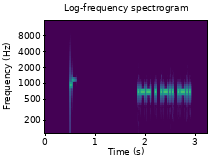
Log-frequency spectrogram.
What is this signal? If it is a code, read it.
Morse code, heard as a keyed tone, about 41 wpm, 700 Hz. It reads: WELL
